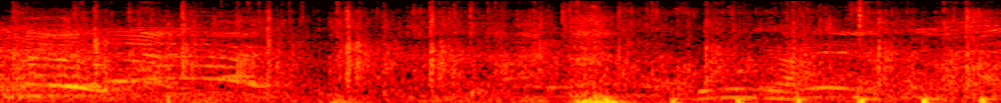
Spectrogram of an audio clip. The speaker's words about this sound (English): That was such a traditional Easter morning clap. That was pathetic.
